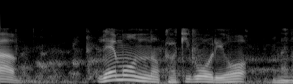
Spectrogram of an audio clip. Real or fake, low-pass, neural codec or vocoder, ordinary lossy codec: fake; 5.4 kHz; codec, 16 kHz, 4 kbps, X-Codec, HuBERT features, trained on LibriSpeech; none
